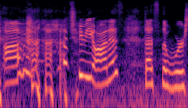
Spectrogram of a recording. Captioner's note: laughs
